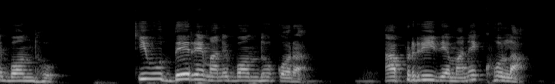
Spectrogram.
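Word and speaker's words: aprire: তো ভাই আমি প্রত্যেকটা শব্দকে চারবার পাঁচবার উচ্চারণ করি। দয়া করে আপনারা সম্পূর্ণ ভিডিওগুলা দেখবেন এবং শব্দগুলা মুখস্ত করবেন। এখানে আমরা রেখেছি আপিরে।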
